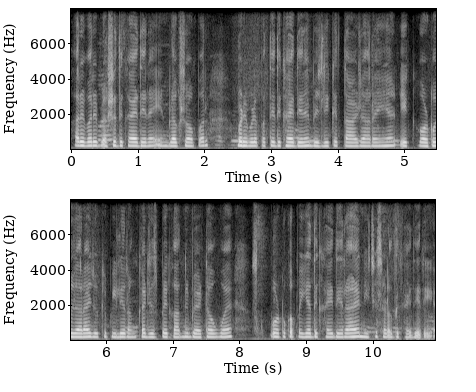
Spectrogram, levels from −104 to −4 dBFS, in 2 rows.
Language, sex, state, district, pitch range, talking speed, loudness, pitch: Maithili, female, Bihar, Araria, 200-215 Hz, 290 wpm, -24 LUFS, 210 Hz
